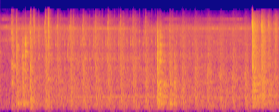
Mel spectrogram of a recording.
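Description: Small engine of a site dumper, started with a hand crank, running with a fast, even clatter.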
